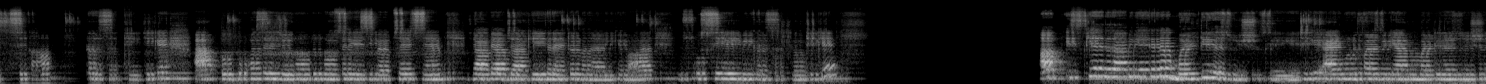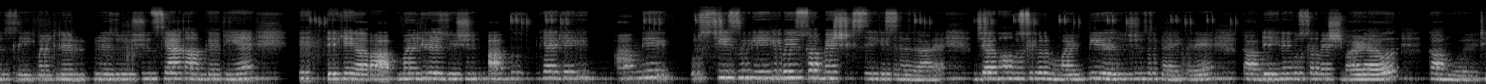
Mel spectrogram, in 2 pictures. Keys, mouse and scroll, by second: 2.7-3.4 scroll up 1, 3.4-4.1 alt+shift+drag, 9.6 ctrl+4, 14.2 click, 17.4 ctrl+4, 19.1 click, 25.2 click.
